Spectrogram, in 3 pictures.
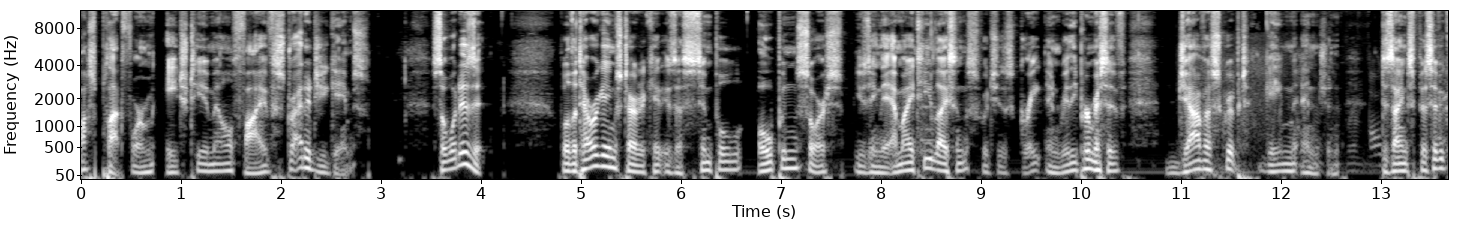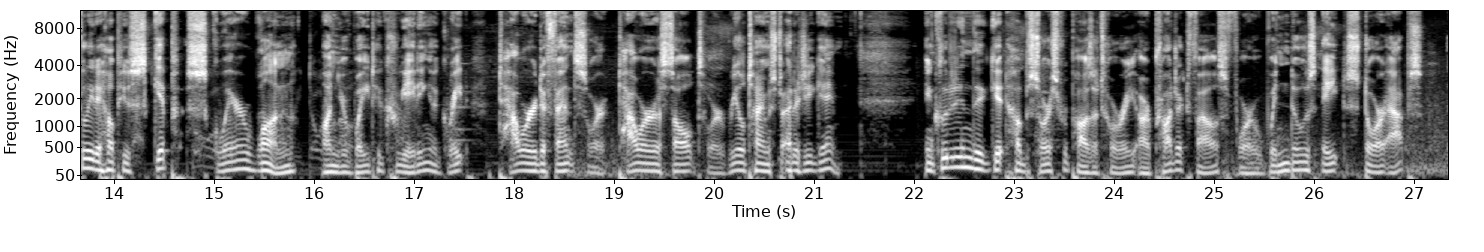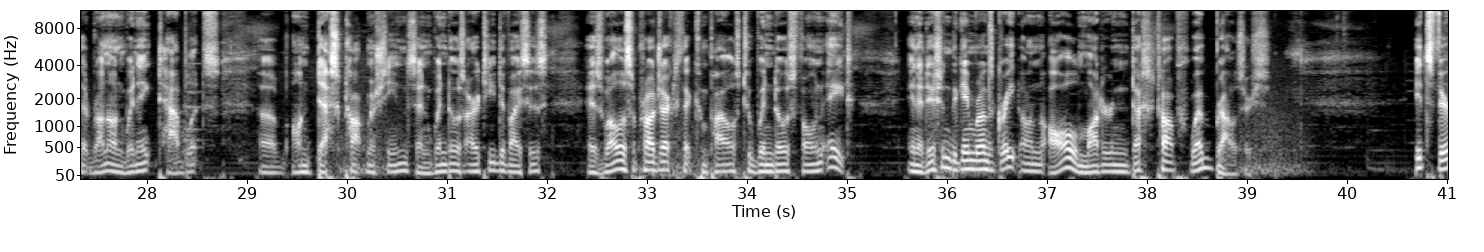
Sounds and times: Speech: 0.0s - 21.3s, 22.1s - 39.2s, 40.7s - 41.0s.

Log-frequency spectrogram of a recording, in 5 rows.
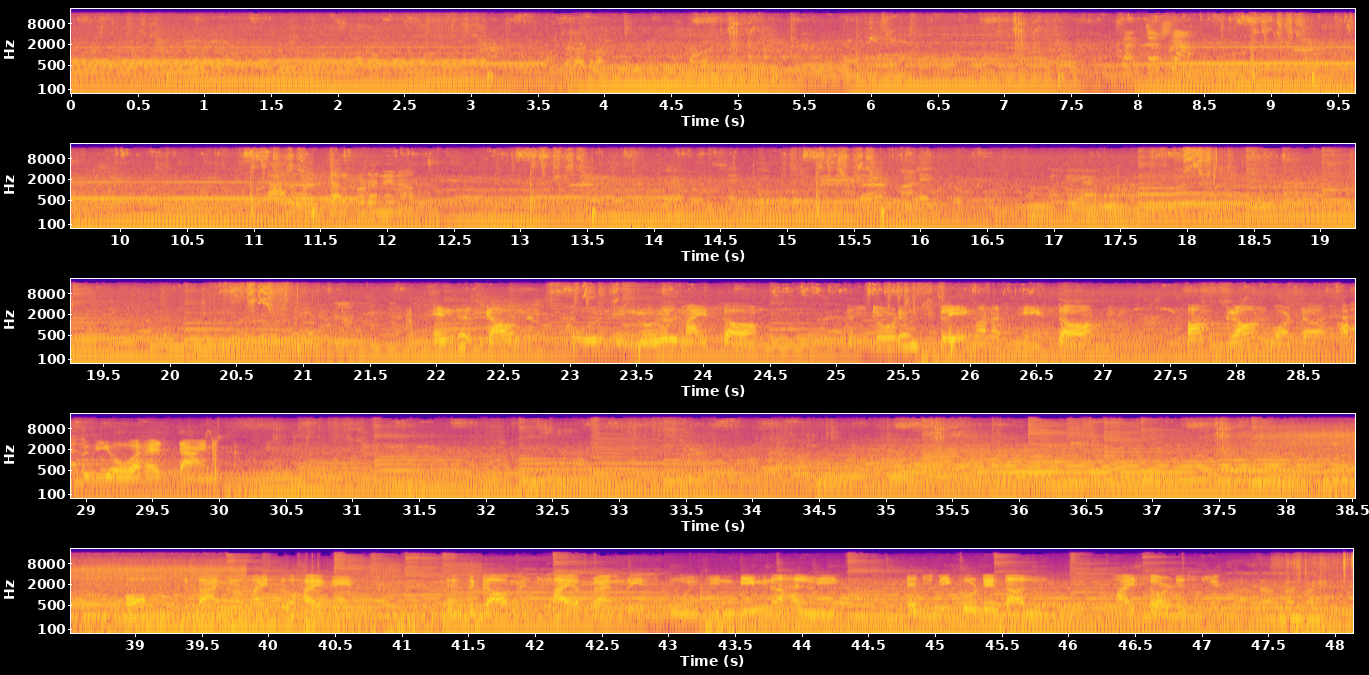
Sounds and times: Music: 0.0s - 48.1s.

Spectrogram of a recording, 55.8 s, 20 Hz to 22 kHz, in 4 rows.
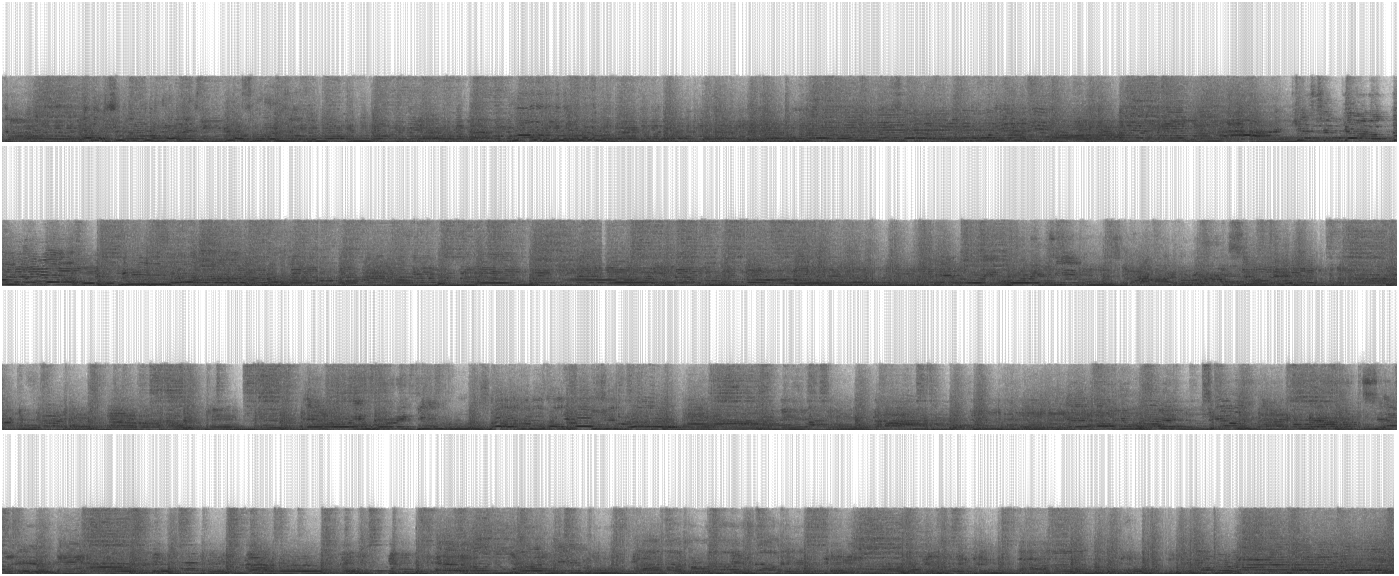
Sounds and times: Blues: 0.0s - 55.7s.

